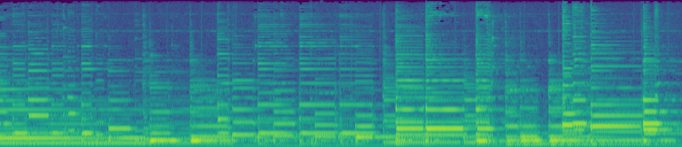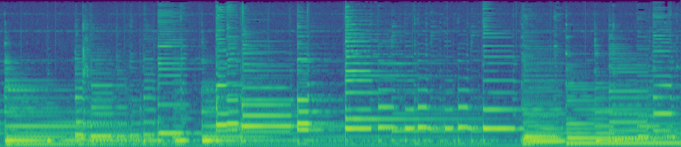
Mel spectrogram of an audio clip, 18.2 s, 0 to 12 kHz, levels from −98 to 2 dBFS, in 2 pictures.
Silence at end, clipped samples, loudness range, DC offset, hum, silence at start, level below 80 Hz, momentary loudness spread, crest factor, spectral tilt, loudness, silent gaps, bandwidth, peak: 0 s; under 0.1%; 3 LU; under 0.1%; none; 0 s; -40 dBFS; 7 LU; 14 dB; -6.5 dB/octave; -18 LUFS; none; 12 kHz; -4 dBFS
